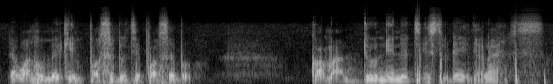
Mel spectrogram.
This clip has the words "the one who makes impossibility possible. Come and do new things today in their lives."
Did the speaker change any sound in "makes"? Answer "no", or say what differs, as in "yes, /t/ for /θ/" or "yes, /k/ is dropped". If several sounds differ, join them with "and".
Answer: yes, /s/ is dropped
